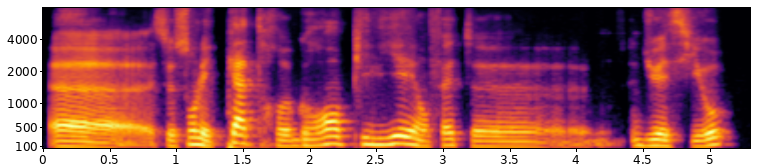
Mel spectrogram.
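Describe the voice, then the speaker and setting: A man's voice: mid-range voice, lively intonation, takes it slowly, darkish tone. A man presenting a webinar as a consultant, explaining the basics simply for beginners over a video call.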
